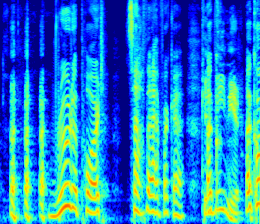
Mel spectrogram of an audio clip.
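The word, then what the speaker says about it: Roodepoort: I actually checked how to say Rudaport expecting it to be complicated. It's just like it's spelled. Rudaport, South Africa.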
